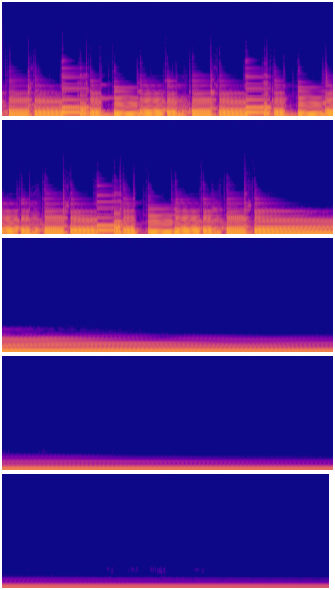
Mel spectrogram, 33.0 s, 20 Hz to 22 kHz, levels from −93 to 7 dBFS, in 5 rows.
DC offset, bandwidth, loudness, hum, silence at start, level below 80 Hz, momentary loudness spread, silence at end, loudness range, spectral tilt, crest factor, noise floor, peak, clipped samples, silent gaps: under 0.1%; 2.5 kHz; -23 LUFS; none; 0 s; -26 dBFS; 22 LU; 0 s; 21 LU; -13.5 dB/octave; 16 dB; -43 dBFS; -8 dBFS; under 0.1%; none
